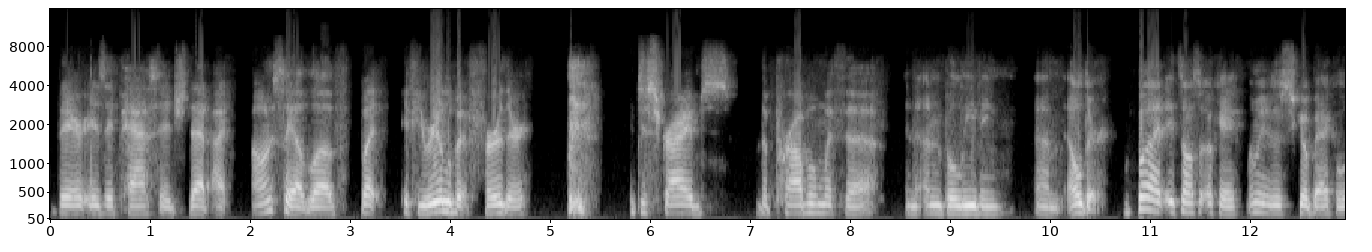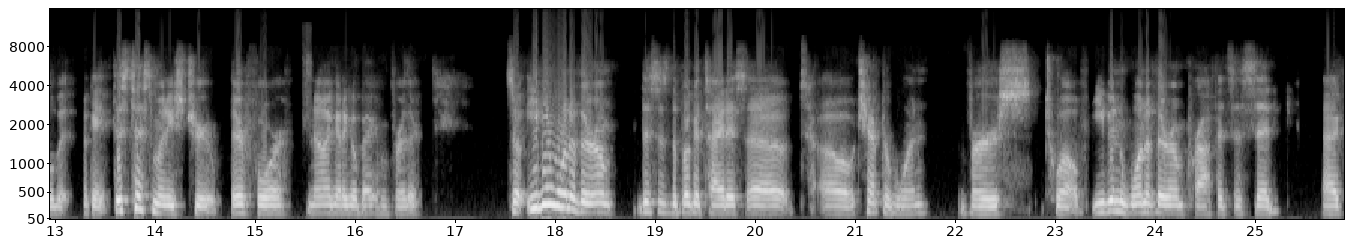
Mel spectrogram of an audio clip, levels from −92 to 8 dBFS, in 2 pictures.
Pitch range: 130-155 Hz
